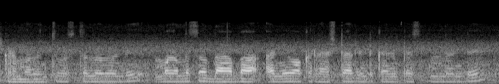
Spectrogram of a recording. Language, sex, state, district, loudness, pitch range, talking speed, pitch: Telugu, male, Andhra Pradesh, Manyam, -19 LUFS, 125-130 Hz, 130 wpm, 130 Hz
